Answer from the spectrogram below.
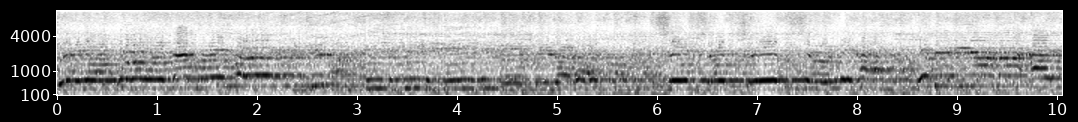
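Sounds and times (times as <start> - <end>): loud backing track over pa: 0.0 - 10.0
woman singing into a microphone: 0.0 - 10.0.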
